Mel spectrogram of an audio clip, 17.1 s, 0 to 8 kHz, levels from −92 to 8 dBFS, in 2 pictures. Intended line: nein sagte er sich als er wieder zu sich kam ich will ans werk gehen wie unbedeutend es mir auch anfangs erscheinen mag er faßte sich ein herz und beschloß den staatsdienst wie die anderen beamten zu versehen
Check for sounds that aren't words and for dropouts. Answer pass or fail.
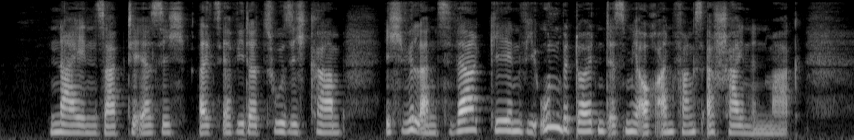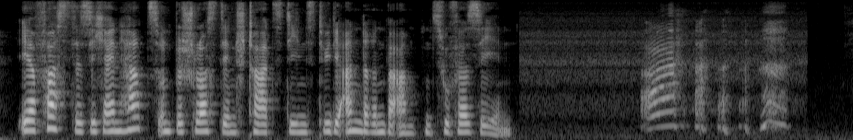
fail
